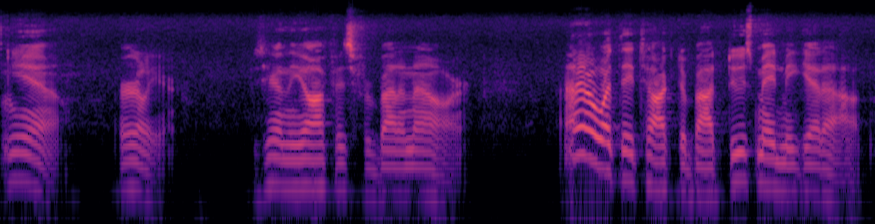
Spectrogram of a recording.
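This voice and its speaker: A woman's voice: a bass voice, very animated, normal speed, a bit bright, exaggerated voice. An actress in a 1950s radio drama playing a bitter, jealous, tipsy gangster's girlfriend with a brassy, combative manner. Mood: bitter, resigned.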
